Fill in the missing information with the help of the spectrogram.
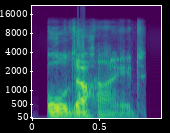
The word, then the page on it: aldehyde: British English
